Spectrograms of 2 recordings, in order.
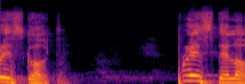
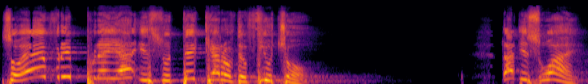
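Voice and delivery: preaching; 7 semitones higher than usual. Acted. Pastor urging the congregation to pray ahead, rising preaching cry. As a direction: drive each line home to the congregation.

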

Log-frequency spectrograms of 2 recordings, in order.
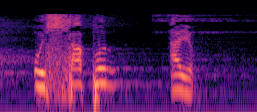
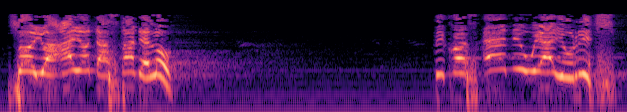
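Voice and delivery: preaching at full force; 7 semitones higher than usual. Real, not acted. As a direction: thunder it at them like a stern pastor. Preacher rebukes loners in congregation.

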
